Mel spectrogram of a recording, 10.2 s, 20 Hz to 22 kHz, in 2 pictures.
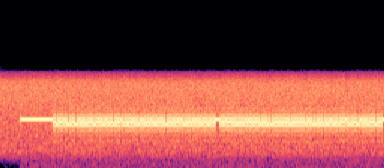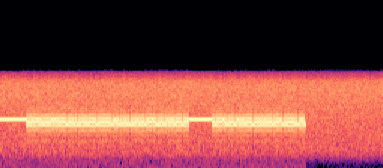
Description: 300-baud modem data (Bell 103 tones), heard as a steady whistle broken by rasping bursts, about 300 baud, 200 Hz shift, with phone line noise.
